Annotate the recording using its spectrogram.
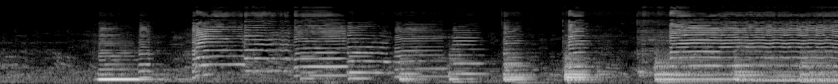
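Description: A wind instrument playing a live jazz phrase: quiet at first, then a run of short separate notes starting about a second in, settling into longer held notes near the end.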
